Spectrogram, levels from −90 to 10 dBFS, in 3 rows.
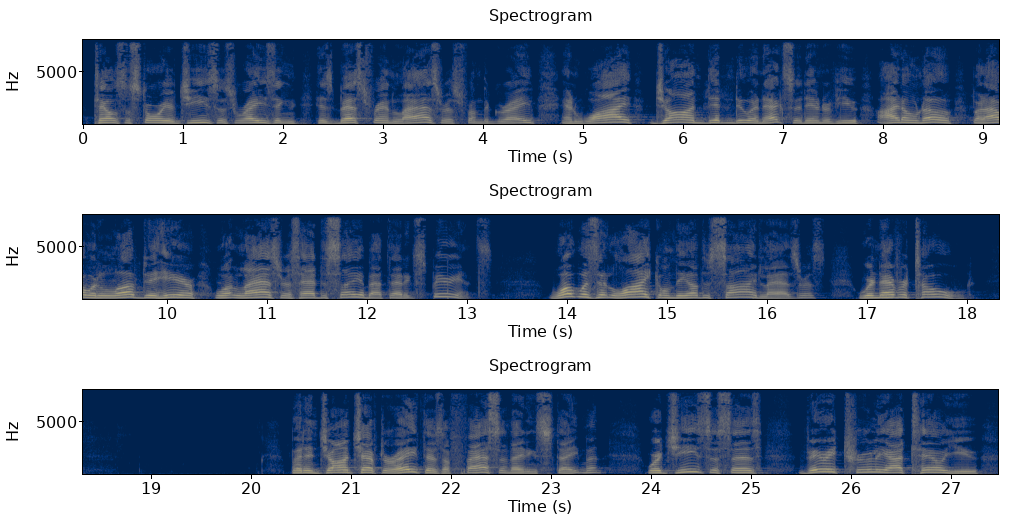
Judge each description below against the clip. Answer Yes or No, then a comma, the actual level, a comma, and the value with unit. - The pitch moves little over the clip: No, average, 3.7 semitones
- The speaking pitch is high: Yes, high, 195 Hz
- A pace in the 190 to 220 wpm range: No, average, 145 wpm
